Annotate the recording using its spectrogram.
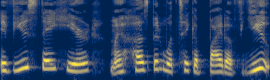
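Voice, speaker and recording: A growling, put-on character voice at a moderate pace. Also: woman, high pitch for a woman. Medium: read story.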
